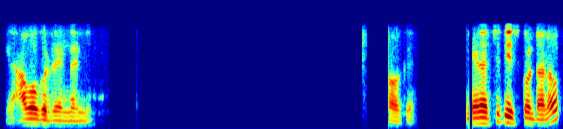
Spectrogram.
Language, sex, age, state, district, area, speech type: Telugu, male, 18-30, Andhra Pradesh, Anantapur, urban, conversation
